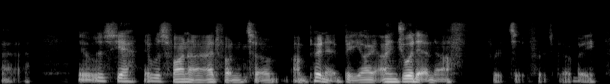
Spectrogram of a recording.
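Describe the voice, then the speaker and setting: The recording is dry and close with no echo, capturing a man at medium pitch whose voice shows vocal fry, very wide pitch swings, and a fairly quick pace. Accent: British. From Britain. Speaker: booktuber. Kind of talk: casual monologue review. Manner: hesitant, many fillers.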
